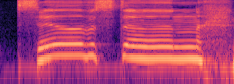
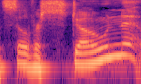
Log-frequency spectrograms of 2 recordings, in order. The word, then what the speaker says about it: Silverstone: Silverstone. Not to be confused with Silverstone, which is a mispronunciation of an otherwise wonderful place.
